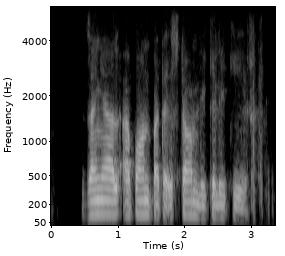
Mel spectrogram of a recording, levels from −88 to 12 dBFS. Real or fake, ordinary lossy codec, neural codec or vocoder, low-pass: real; Opus, 16 kbps; none; 5.4 kHz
